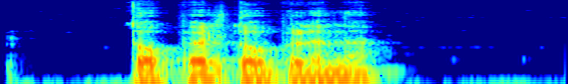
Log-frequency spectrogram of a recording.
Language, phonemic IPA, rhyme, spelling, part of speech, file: Norwegian Bokmål, /ˈdɔbːəl.dɔbːələnə/, -ənə, dobbel-dobbelene, noun, Nb-dobbel-dobbelene.ogg
- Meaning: definite plural of dobbel-dobbel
